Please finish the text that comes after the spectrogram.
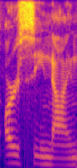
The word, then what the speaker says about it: RCIX: of pronouncing his name it's uh it's rc9 the IX is Roman numeral uh rc9 plays a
